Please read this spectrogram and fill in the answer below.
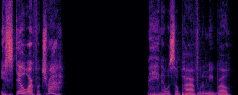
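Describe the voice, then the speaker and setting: A man's voice: lowish voice, very animated, a little slow, creaky, a little mellow, no echo, studio quality. A middle-aged American man speaking casually and earnestly as a podcast co-host, repeating phrases for emphasis. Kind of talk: casual, heartfelt conversation.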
